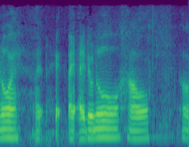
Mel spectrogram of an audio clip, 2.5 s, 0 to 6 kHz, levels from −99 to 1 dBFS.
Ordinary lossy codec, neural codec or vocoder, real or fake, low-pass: MP3, 32 kbps; codec, 16 kHz, 4 kbps, X-Codec, WavLM features, trained on Multilingual LibriSpeech; fake; 5.4 kHz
